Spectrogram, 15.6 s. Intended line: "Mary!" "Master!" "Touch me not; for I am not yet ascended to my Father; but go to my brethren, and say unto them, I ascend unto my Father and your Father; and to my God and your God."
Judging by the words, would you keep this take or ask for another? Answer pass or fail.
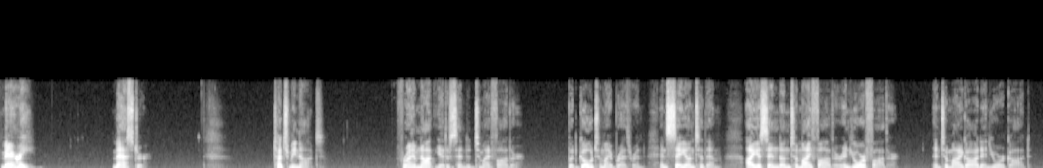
pass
